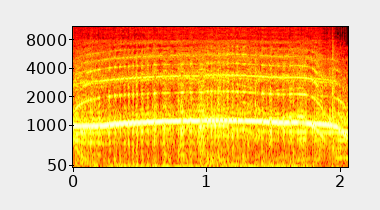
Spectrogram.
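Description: A singer's amplified voice holding one long, high note that rises slightly and cuts off just before the end, over a cheering crowd.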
